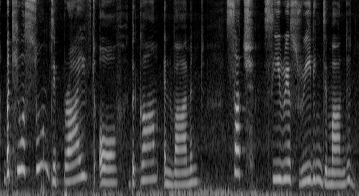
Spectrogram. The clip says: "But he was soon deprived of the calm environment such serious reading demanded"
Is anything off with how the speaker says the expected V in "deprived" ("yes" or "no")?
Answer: no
